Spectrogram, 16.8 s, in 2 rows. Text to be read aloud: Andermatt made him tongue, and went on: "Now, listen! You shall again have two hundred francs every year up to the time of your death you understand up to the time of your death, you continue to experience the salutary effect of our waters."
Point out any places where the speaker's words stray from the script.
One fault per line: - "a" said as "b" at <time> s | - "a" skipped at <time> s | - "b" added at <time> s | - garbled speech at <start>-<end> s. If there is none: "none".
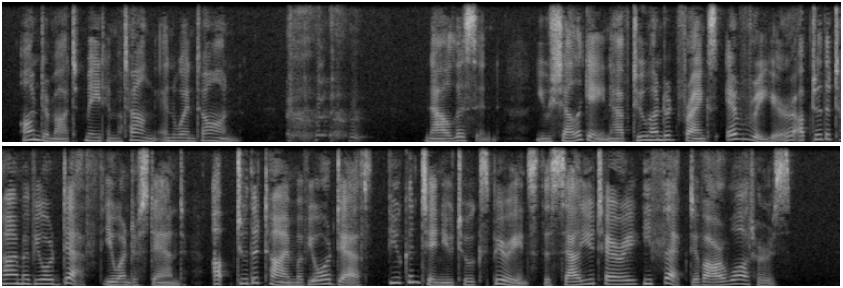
none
